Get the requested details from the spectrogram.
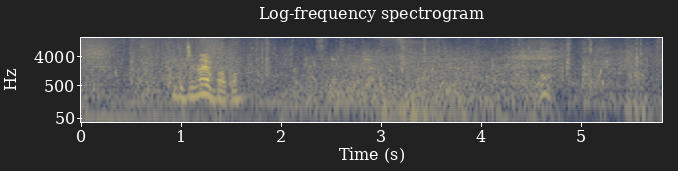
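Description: A creature snarls and growls.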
